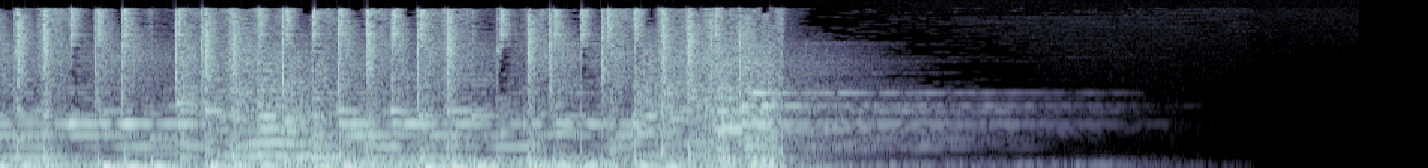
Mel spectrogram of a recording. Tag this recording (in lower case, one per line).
silence
music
